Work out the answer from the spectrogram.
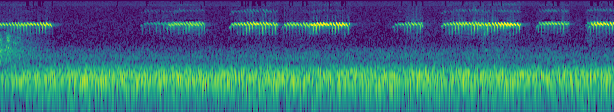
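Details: Small flock of Bohemian waxwings in early winter snow, feeding on rowan berries and resting with fieldfares. They give thin, very high, shimmering overlapping trills in bursts of about a second over a low steady rumble.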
